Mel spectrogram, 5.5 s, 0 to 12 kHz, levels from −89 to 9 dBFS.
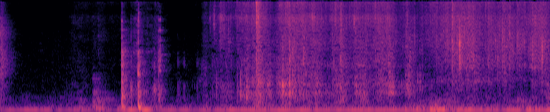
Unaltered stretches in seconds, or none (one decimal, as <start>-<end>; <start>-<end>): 0.0-5.5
